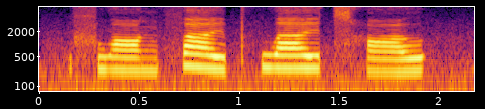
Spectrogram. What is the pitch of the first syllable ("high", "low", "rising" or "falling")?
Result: low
